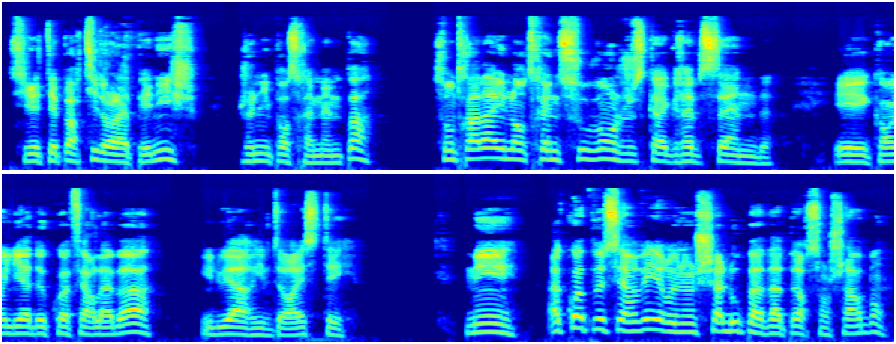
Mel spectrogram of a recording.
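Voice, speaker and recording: A man voicing a vigorous, worried boatman's wife and mother, in a loud, high, pleading voice. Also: normal speed, dry recording, studio quality, close to an everyday voice.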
